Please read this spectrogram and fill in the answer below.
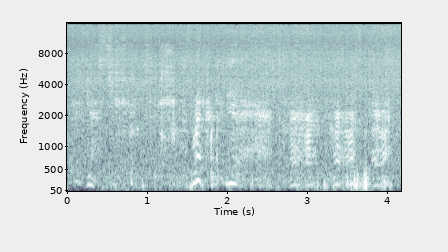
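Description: A dog's short, repeated vocal sounds, a string of brief calls through the second half, while it tugs with its handler, with a short spoken 'yeah' about halfway.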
